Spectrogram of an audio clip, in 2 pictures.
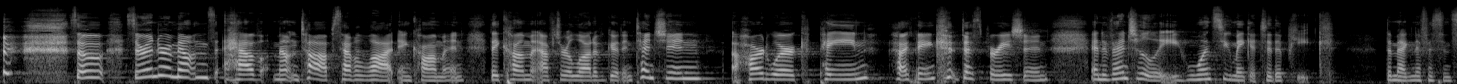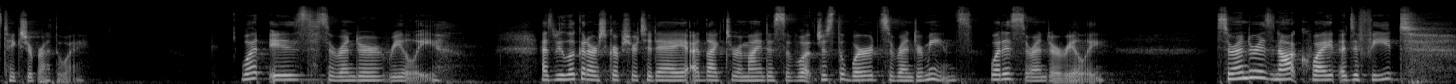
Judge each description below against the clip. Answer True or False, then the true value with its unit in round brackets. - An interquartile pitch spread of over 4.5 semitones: True (5.2 semitones)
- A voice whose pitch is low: False (220 Hz)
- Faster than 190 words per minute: False (150 wpm)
